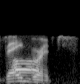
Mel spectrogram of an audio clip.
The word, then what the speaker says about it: vagrant: He says, I'm proposing a 6-month common sense measure that will immediately begin to remove the chokehold that vigrants, as I'm pronouncing that right, vigrants have on our city. – It's vagrant. Vagrant or vagrancy.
